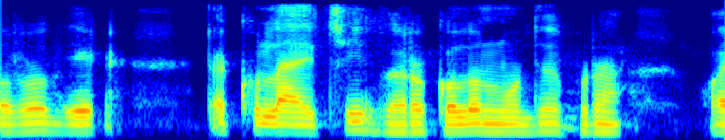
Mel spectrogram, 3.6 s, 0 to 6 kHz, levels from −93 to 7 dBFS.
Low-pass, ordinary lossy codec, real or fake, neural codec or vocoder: 5.4 kHz; none; fake; codec, 16 kHz, 2 kbps, X-Codec, HuBERT features, trained on balanced general audio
